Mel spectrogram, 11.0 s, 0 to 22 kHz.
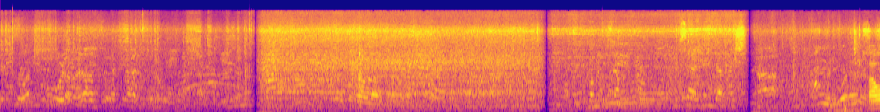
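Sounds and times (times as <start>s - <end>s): faint murmuring voices: 0.0s - 6.2s.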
